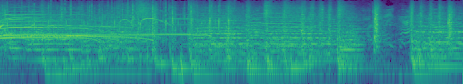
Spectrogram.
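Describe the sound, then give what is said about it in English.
A large community crowd packing the bleachers cheers and whoops loudly and continuously at a Saturday send-off for a marching band, with shouting voices and high yells rising over a dense wall of noise, briefly dipping near the end before surging again. “Is this like a level one playoff game or a marching band show? This is crazy. Look at this crowd.”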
